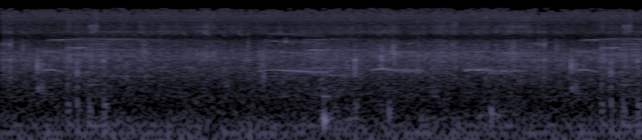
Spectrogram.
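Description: Near silence: faint outdoor ambience with a low hum, a few short faint chirps and one soft knock, in a pattern that repeats about every four seconds.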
